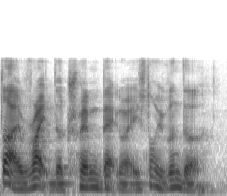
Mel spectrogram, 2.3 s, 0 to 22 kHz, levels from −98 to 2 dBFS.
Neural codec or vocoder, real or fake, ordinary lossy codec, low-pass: none; real; none; 7.2 kHz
